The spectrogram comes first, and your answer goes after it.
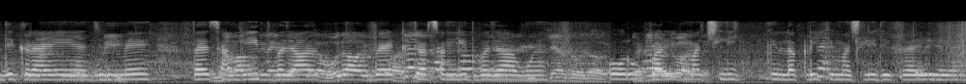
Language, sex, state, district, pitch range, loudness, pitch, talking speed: Hindi, male, Bihar, Purnia, 220-230 Hz, -18 LUFS, 225 Hz, 145 wpm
